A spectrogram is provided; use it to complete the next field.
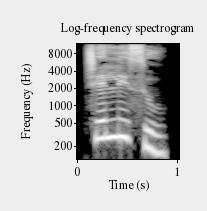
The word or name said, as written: ಚೆಲ್ಲಿಸು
